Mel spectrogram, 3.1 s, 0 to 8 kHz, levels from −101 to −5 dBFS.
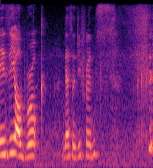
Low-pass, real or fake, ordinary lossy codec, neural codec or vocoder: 7.2 kHz; real; none; none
